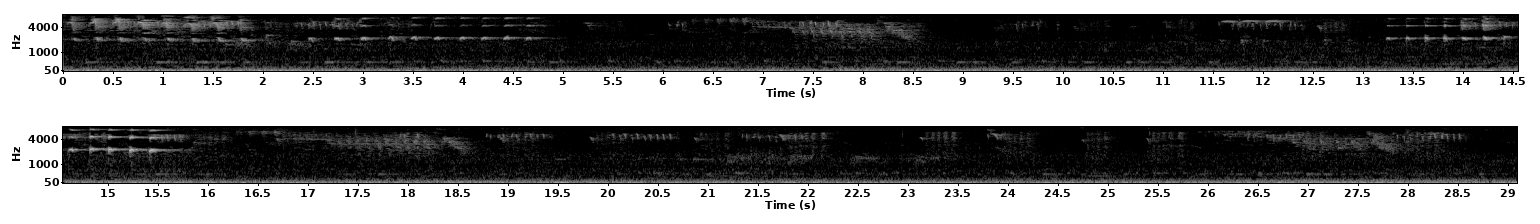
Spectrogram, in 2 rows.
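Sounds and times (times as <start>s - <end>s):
faint small bird chirps: 0.0s - 5.4s, 6.0s - 8.6s, 9.3s - 28.7s.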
